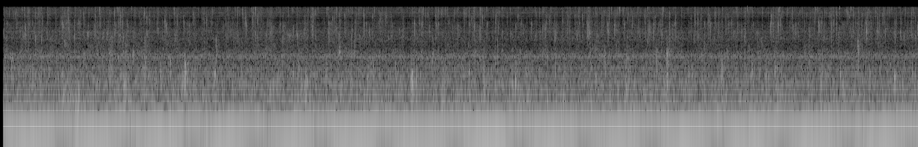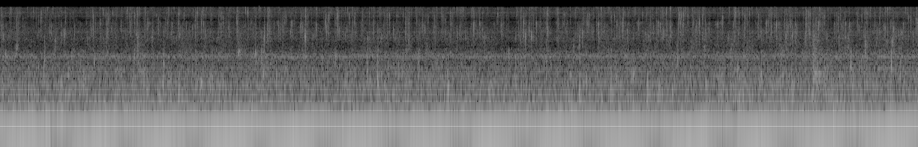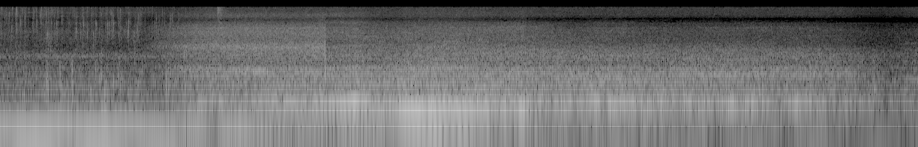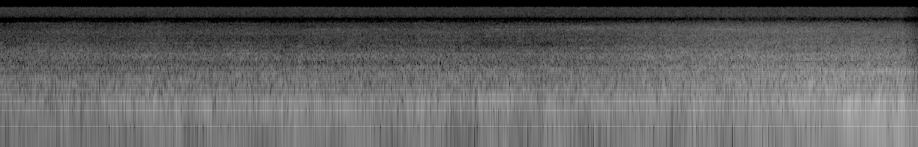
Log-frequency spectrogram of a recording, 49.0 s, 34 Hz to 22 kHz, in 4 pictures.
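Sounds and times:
low steady hum: 0:00.0 - 0:27.9
soup bubbling at a boil: 0:00.0 - 0:36.4.

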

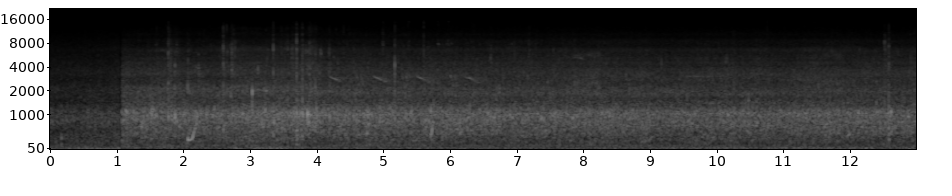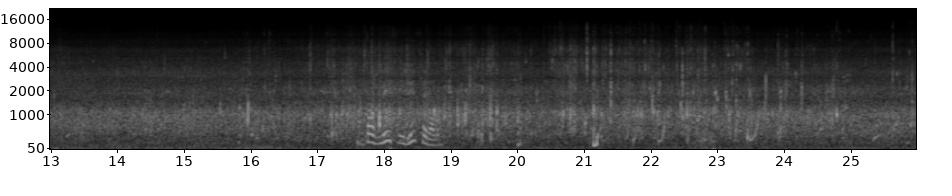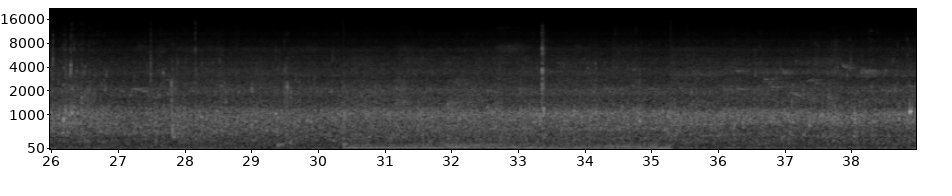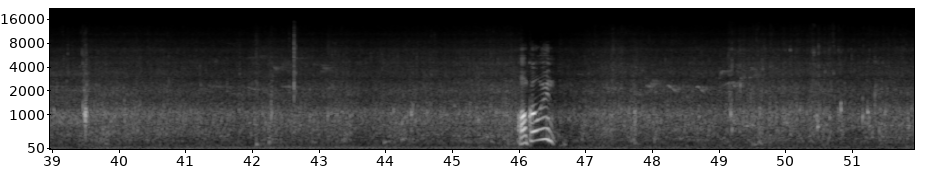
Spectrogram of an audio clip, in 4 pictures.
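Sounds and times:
river rushing over riffles: 0:01.0 - 0:42.0.

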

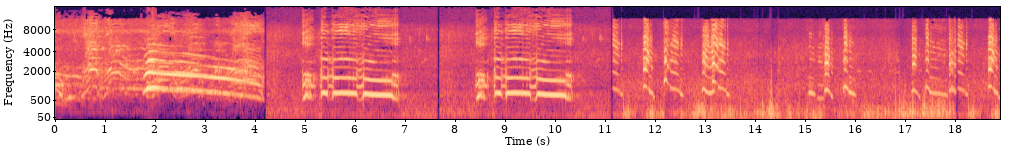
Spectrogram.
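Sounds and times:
rooster crowing: 0:05.0 - 0:07.0, 0:08.4 - 0:10.4
swans honking: 0:11.1 - 0:13.6, 0:15.1 - 0:16.0, 0:17.1 - 0:18.9.

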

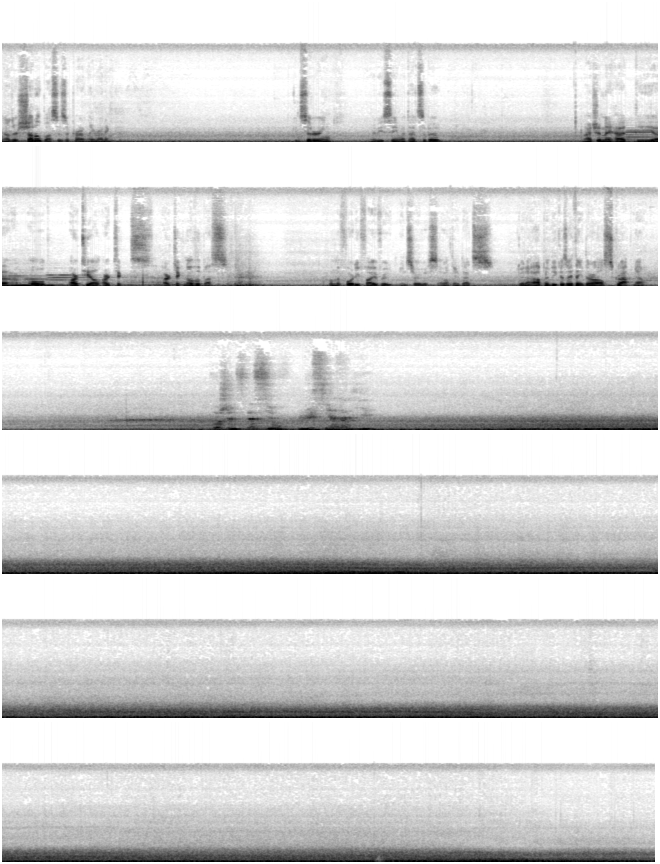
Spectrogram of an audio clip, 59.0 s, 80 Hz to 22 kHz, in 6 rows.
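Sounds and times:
subway train running in tunnel: 0:00.0 - 0:59.0
train motor tones rising: 0:08.9 - 0:13.7, 0:51.6 - 0:58.7.

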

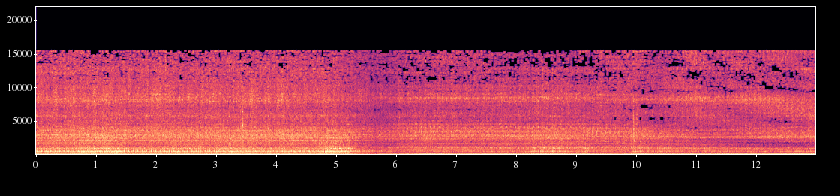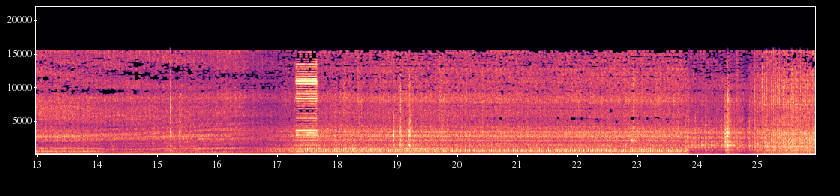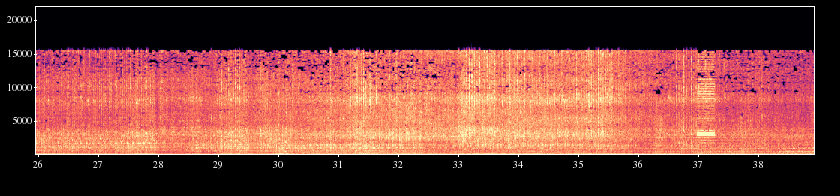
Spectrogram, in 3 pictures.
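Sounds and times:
diesel engines droning: 0:00.0 - 0:38.9.

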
